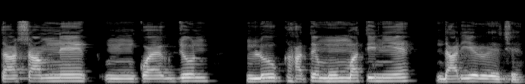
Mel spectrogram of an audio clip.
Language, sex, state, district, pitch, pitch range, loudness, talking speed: Bengali, male, West Bengal, Dakshin Dinajpur, 145 Hz, 140-155 Hz, -16 LUFS, 115 wpm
